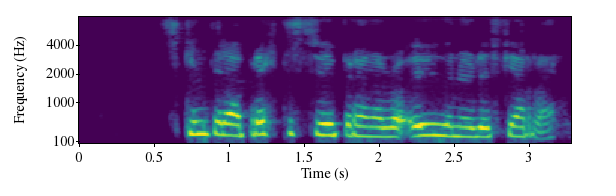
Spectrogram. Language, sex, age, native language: Icelandic, female, 14, Icelandic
